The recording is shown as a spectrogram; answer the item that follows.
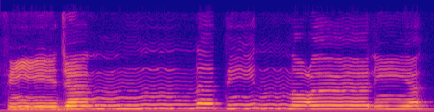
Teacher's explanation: جو گول تا ہوتی ہے حالات وقف کی وجہ سے اس کی آواز ہا جیسی ہوتی ہے.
